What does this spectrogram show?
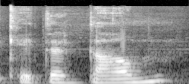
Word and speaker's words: Ketterdam: Like, even Ketterdam would be Ketterdam.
